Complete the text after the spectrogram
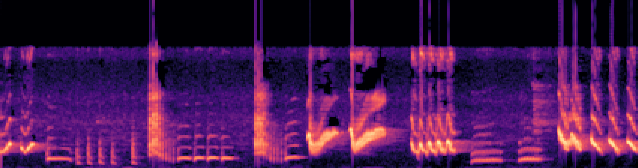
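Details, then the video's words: Asian pied starling in lively, pumping song used to lure other starlings into singing: fast mix of chattering trills, buzzy notes, clear level whistles and rising slurred notes in short bursts. "SUARA JALAK SUREN GACOR MOMPA UNTUK PANCINGAN JALAK"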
